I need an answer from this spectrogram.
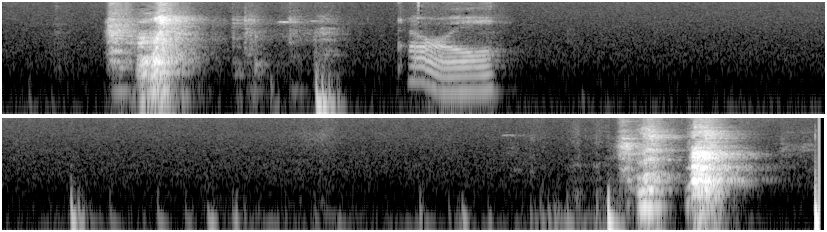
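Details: A male Border Collie barks indoors at sunlight and shadows on a wall. One loud bark opens, a person speaks, then a quiet pause with faint taps, and a double bark closes.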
